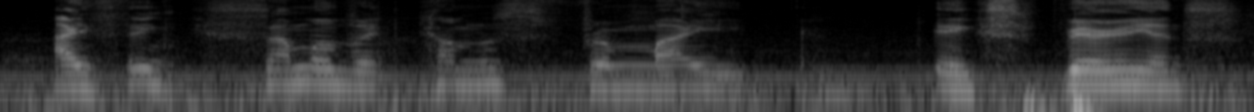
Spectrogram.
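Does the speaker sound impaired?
Yes: Parkinson's disease; Parkinson's disease diagnosed about 15 years ago.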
